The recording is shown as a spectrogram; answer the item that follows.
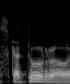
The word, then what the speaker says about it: Scaturo: Romano, rolling the R's or not, Scaturo is actually how I say it in Italian. But okay. There's 2 R's on the end.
